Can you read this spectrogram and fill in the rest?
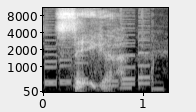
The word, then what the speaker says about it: Sega: And obviously there was a battle, I think, all throughout our childhood, which was Nintendo versus Sega, right? – You got to say it right. Sega!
